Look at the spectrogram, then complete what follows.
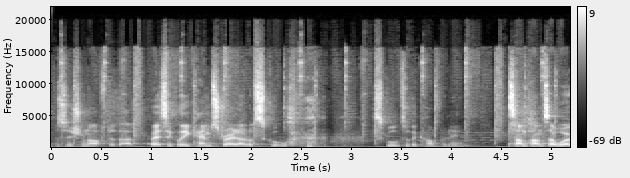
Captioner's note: chuckles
